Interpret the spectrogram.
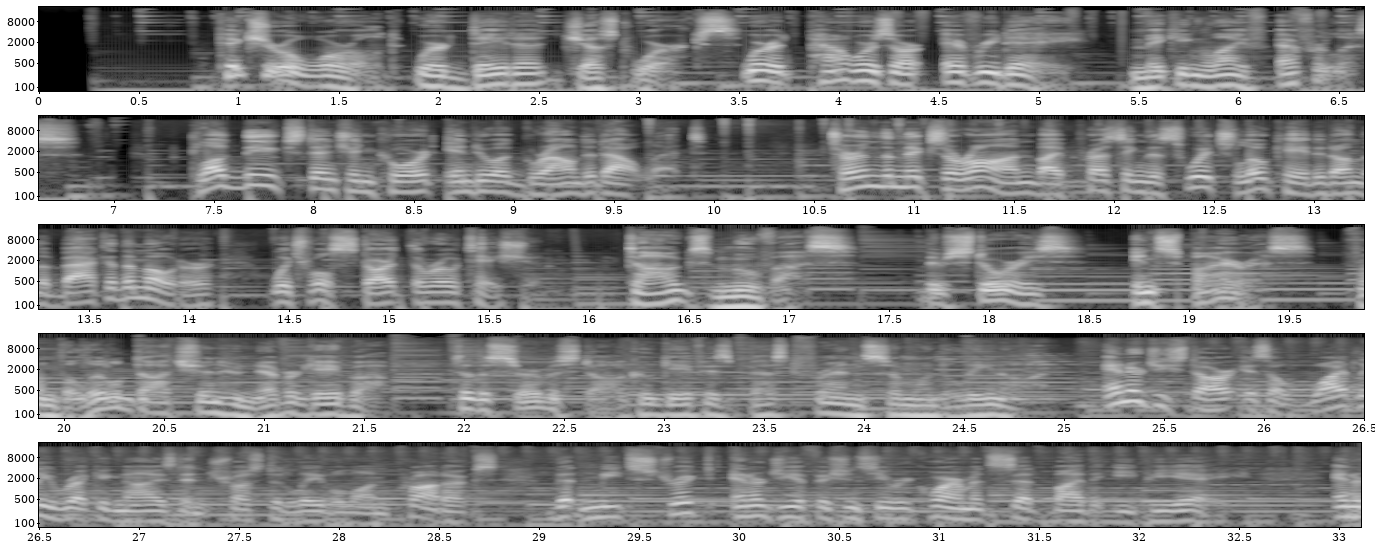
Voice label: Explainer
